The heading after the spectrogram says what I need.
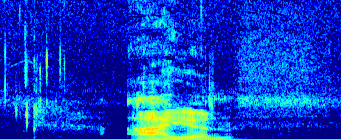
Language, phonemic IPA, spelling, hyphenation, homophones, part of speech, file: Dutch, /ˈaːi̯.ə(n)/, aaien, aai‧en, Aijen, verb / noun, Nl-aaien.ogg
- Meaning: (verb) to stroke, to caress, to pet; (noun) plural of aai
